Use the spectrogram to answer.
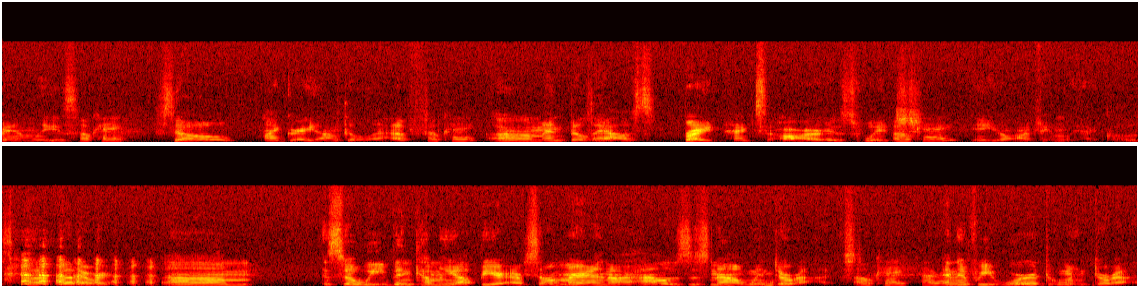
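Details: Man with ataxia; articulating takes effort, especially toward evening, and he slurs when excited: ataxic dysarthria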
